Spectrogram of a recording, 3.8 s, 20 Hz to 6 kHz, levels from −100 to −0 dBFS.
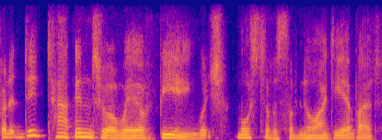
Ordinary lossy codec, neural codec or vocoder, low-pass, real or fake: Opus, 16 kbps; codec, 16 kHz, 2 kbps, X-Codec, HuBERT features, trained on general audio; 5.4 kHz; fake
